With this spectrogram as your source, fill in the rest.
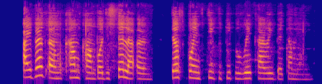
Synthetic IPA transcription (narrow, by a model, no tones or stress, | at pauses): aɪbɛɡəmkʰãmkʰãmbɔt̚disɛlaʔəm | d͡ʒɔspɔ̃ɪ̃ntɡiɡ̚dipipəlwekʰaɹibɛtamɔ̃ni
